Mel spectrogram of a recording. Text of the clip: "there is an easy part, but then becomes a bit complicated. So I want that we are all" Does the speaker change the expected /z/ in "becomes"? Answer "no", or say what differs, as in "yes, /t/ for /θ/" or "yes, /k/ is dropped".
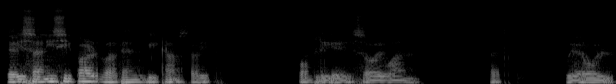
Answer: yes, /s/ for /z/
